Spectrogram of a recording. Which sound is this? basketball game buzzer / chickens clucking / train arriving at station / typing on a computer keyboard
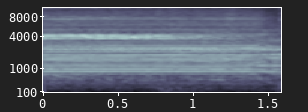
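basketball game buzzer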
